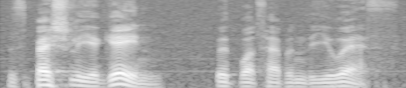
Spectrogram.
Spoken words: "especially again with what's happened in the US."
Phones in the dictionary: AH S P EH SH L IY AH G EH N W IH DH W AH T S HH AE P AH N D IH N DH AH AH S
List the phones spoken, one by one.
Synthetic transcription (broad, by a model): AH S P EH SH L IY AH G EH N W IH DH W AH T HH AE P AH N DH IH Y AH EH S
